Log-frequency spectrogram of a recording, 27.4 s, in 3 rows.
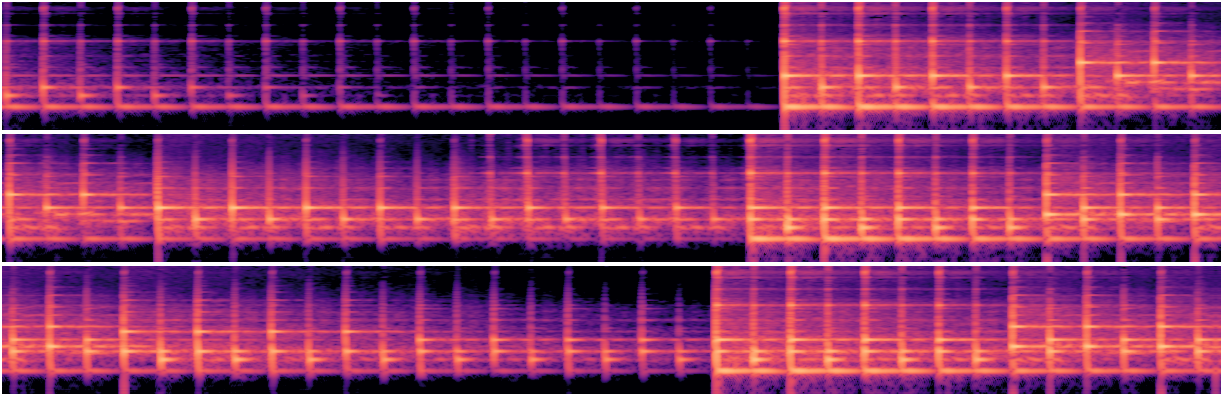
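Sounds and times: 
quiet lead motif: 5.9 - 27.4.

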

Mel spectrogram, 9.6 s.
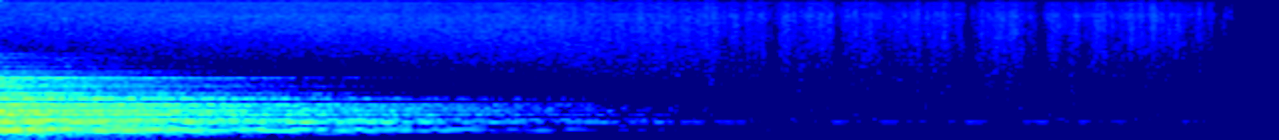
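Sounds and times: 
middle strings: 0.0 - 1.8.

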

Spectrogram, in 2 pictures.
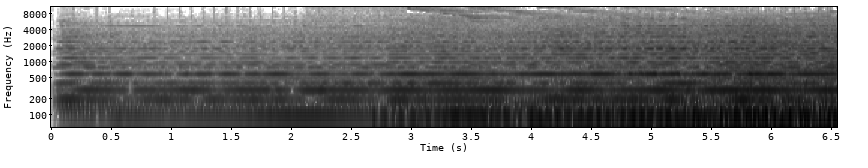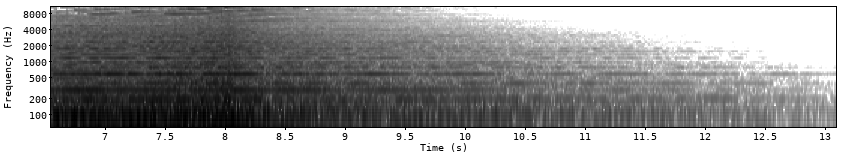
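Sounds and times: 
celtic music: 0.0 - 11.7.

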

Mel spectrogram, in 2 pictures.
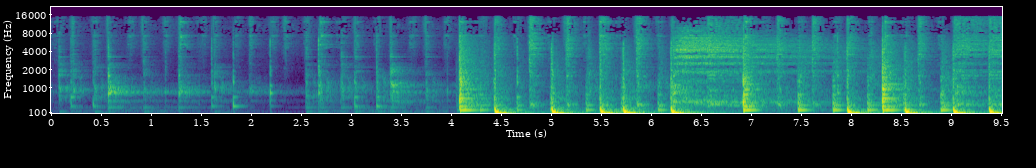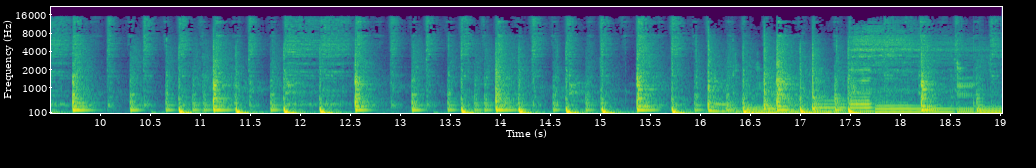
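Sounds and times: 
drums: 0.0 - 19.0
bass: 16.0 - 19.0.

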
